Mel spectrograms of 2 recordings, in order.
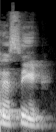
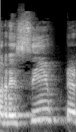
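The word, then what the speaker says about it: receipt: ऐसे ही रिसीट होती है ये, इसमें जो पी लिखा होता है ना वो रिसीप्ट नहीं होता है, पी को नहीं पढ़ते हम लोग, पी को हटा देते तो वो हो जाती है रिसीट।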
